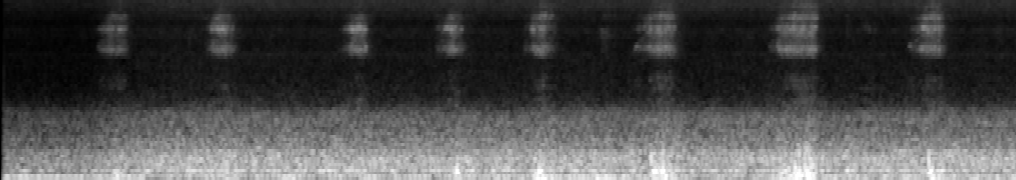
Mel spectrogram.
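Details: Sawol-i, a Yorkshire Terrier, snoring: soft, low, rhythmic breathing noise about once a second, each breath topped by a thin hissy whistle, steady throughout.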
